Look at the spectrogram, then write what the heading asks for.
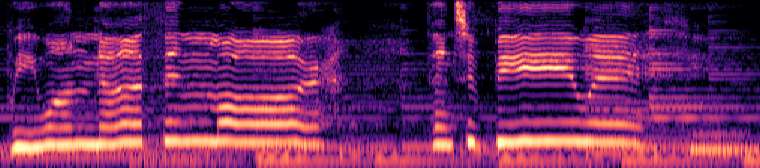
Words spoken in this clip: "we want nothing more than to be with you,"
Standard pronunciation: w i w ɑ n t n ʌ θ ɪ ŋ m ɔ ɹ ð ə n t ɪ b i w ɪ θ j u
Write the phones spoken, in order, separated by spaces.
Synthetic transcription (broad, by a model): w i w ɑ n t n ʌ θ ɪ ŋ m ɔ ɹ ð ə n t ɪ b i w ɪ j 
